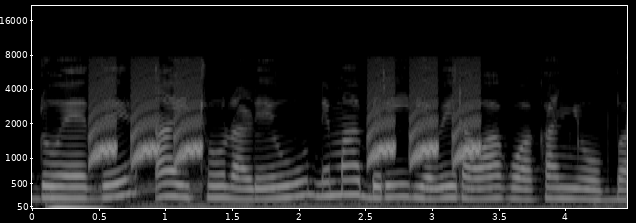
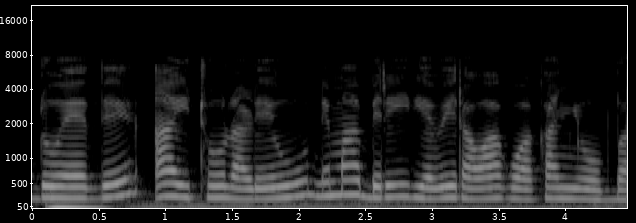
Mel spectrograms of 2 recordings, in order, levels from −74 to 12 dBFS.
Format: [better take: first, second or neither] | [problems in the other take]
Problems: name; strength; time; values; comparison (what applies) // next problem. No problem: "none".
second | background sound (Alarm); 3 dB below the speech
